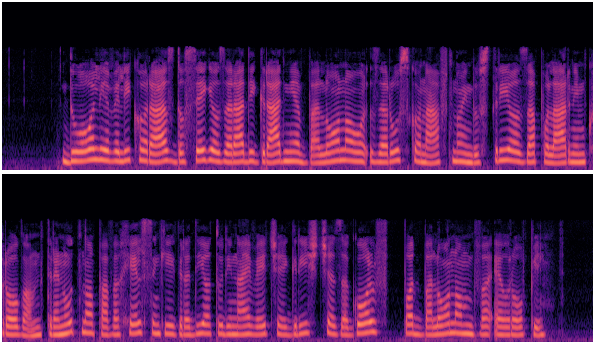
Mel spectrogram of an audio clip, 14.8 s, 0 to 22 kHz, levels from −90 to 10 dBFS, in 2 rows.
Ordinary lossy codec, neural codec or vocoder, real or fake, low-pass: MP3, 48 kbps; codec, 16 kHz, 8 kbps, FunCodec, trained on LibriTTS, 25 frames a second; fake; 7.2 kHz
